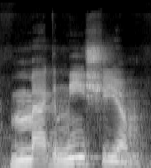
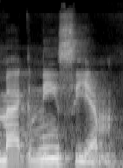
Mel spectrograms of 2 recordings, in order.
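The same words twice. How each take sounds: First: Magnesium with a sh sound, mag-NEE-shee-um; teacher shows the common mistake on magnesium; wrong pronunciation. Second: Magnesium slowly with a clear s, mag-NEE-see-um; teacher models magnesium slowly and carefully; correct pronunciation. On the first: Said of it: "Again, it's incorrect". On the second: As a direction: draw out magnesium with an s, slow. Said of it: "The correct pronunciation". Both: Shown as a demonstration.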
